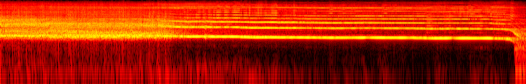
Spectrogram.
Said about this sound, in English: I woke up to a scream.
